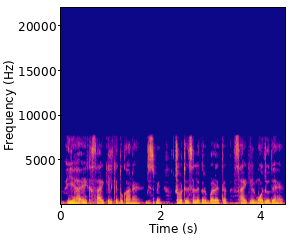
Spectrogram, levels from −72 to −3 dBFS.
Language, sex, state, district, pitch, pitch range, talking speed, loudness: Hindi, male, Jharkhand, Ranchi, 150 Hz, 140-155 Hz, 200 wpm, -16 LUFS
